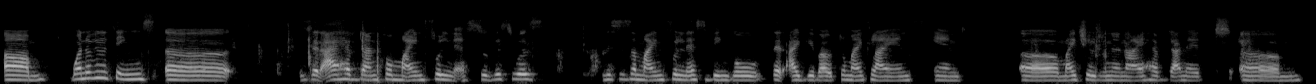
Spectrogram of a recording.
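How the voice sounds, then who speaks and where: A woman coaching parents through staying calm, speaking at an average pitch. She talks conversationally and keeps checking in with "right?". The recording is dry, with no room sound. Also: no echo. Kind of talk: talk on self-regulation.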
